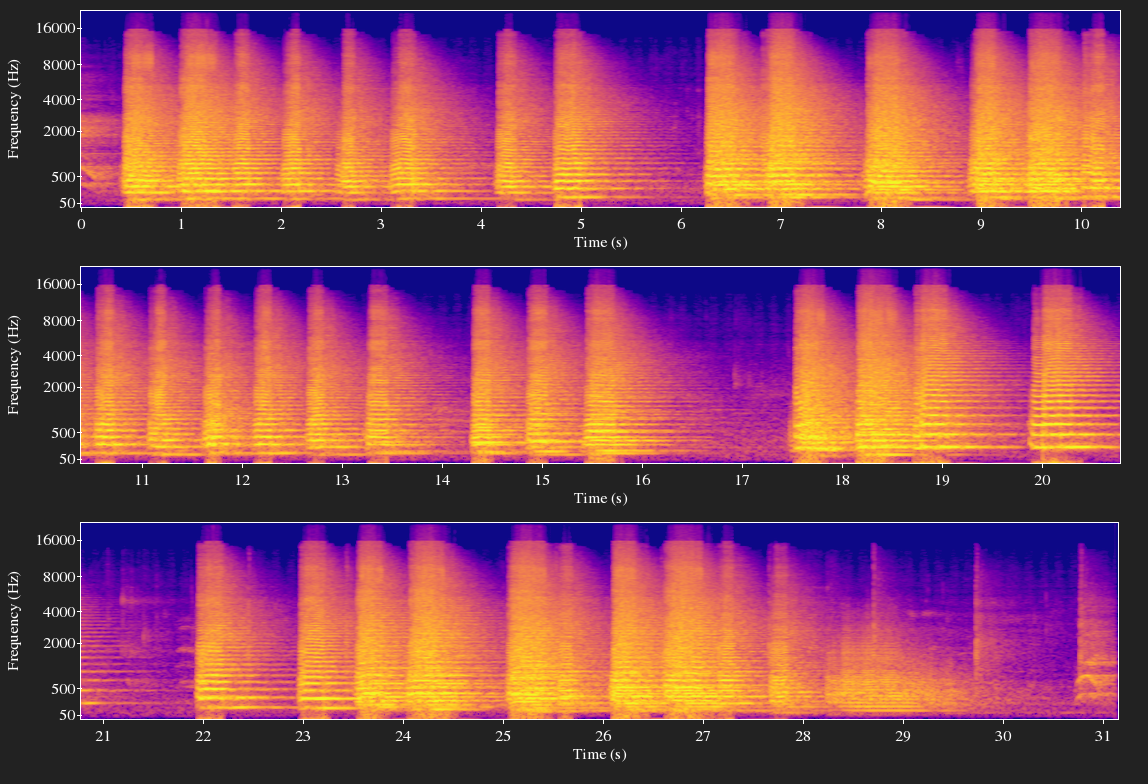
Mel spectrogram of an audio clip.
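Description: Sousaphone ensemble playing loud, punchy brass chords in short accented notes, grouped into phrases with brief pauses between them, the notes ringing on in the hall after each stop.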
